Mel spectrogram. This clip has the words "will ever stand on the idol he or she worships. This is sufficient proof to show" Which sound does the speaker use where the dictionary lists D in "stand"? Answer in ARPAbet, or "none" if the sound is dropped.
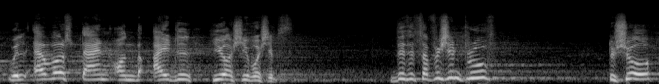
D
